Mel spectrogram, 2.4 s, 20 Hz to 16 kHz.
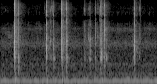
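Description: Keys tapped one at a time on a Magegee MK STAR 75 mechanical keyboard, giving about seven crisp, close clicks at an uneven pace over a low steady hum, with no talking.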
